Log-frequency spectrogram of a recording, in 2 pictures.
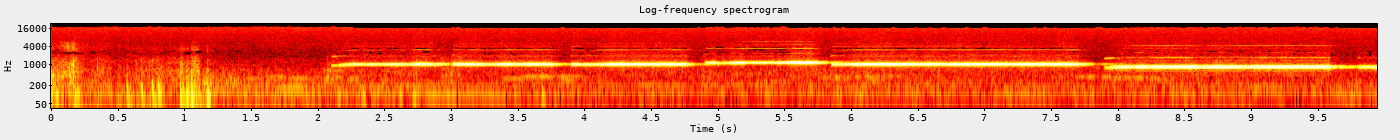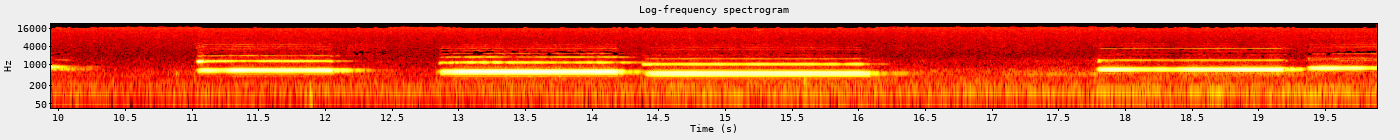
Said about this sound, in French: va interpréter quelques airs de flûte, car il vient d'acquérir cet instrument remarquable après un an de retard d'ailleurs. Alors je vais d'abord jouer les Matassins, danse de la Renaissance, premier morceau.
